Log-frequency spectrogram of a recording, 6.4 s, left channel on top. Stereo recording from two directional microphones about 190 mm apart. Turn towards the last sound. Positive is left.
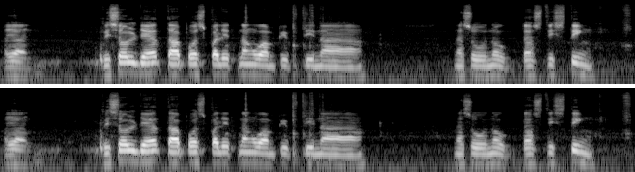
turn(degrees=-15)  # may be behind; listen again after turning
